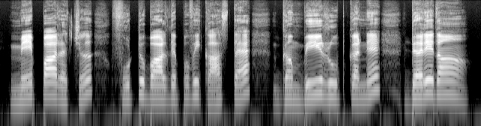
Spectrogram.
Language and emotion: Dogri, fearful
